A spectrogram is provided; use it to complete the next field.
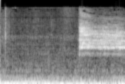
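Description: A heavy truck rumbles past, a loud, steady low-pitched drone, with a bright hissing noise cutting in about halfway through and continuing to the end. No one speaks.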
